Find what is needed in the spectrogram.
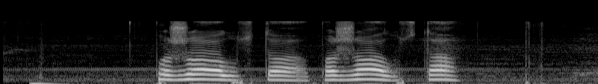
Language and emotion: Russian, sad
